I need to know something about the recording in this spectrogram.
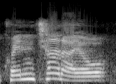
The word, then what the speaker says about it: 괜찮아요: ये नियन हियत है ना, तो हियत साइलेंट हो जाता है, आगे नियन ऊपर चला जाएगा यहाँ पे, तो 괜찮아요 जो है ना वो इट्स ओके, कोई बात नहीं।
